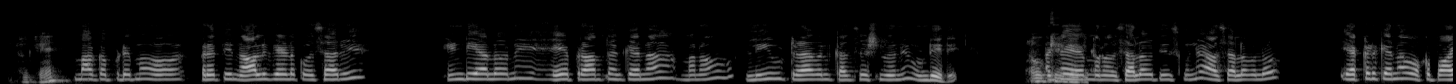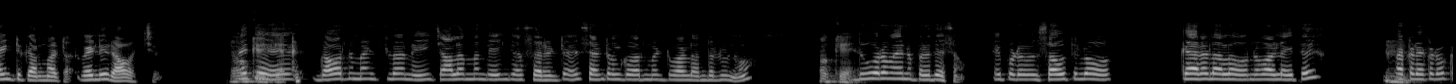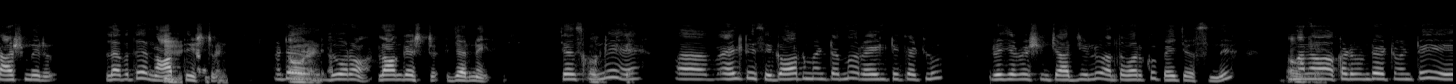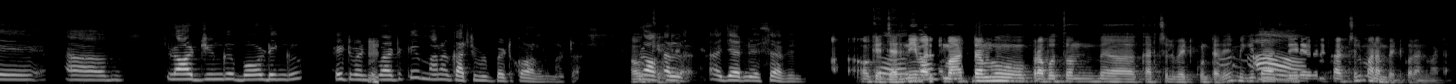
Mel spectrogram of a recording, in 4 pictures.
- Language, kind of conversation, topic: Telugu, podcast, ఒక ప్రయాణం మీ దృష్టికోణాన్ని ఎంతగా మార్చిందో మీరు వివరంగా చెప్పగలరా?
- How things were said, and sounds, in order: in English: "లీవ్ ట్రావెల్ కన్సెషన్"; tapping; in English: "పాయింట్‌కన్నమాట"; in English: "సెంట్రల్ గవర్నమెంట్"; in English: "సౌత్‌లో"; in English: "లాంగెస్ట్ జర్నీ"; in English: "ఎల్‌టిసీ"; in English: "రిజర్వేషన్"; other background noise; in English: "పే"; sniff; in English: "లోకల్ జర్నీస్"; in English: "సో"; in English: "జర్నీ"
